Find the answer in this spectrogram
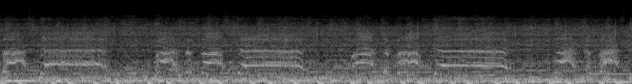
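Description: Hardcore punk song playing loud and fast: distorted guitars and drums under shouted vocals.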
